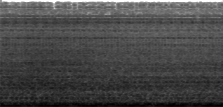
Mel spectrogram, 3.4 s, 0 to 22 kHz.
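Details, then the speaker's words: 2019 BMW M4, 3.0L twin-turbo, 454 hp, at a dealer auction, engine bay open: steady idle with a faint light ticking, about two a second; driver unsure if normal, says it runs fine with power there; source unconfirmed. "sounds weird i don't know if that's supposed to sound like that like a little ticking if you can hear it but i guess that's how this one sounds"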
